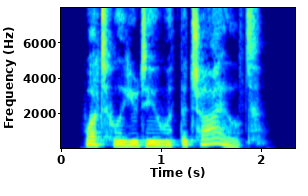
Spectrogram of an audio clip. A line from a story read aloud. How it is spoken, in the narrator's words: The queen spoke calmly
